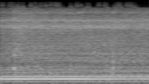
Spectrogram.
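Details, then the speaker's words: Big six-cylinder engine just started, mostly driven on very short trips: a strong, steady low drone with a rough, puffy edge from an exhaust leak, with a maintenance-required warning showing. "hear that don't sound right that's right there is an exhaust leak"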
